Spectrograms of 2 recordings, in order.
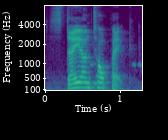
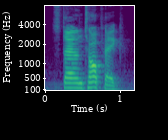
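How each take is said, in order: First: Firm, clipped command to stay on topic; stern order. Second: Louder stern order. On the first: Chief of Security orders Lewis back on topic, stern. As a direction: shut the suspect down, curt and firm. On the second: Chief of Security snaps at Lewis to stay on topic, louder. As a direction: repeat the command with more force, near barking. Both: Acted.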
